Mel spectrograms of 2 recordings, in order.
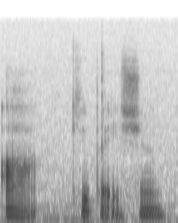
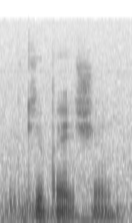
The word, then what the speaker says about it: occupation: to highlight something here when the O is stressed like conflict in occupation it is pronounced like ah are occupation conflict again a great phrase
